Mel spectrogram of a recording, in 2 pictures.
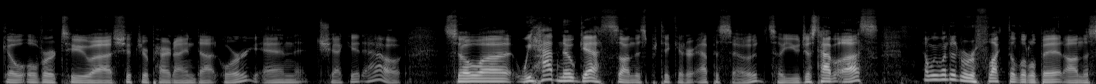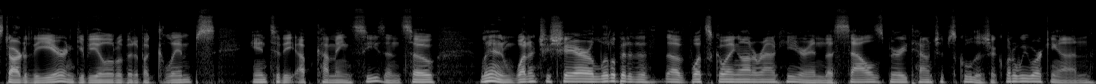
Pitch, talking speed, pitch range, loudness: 110 Hz, 215 wpm, 95-130 Hz, -30 LUFS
